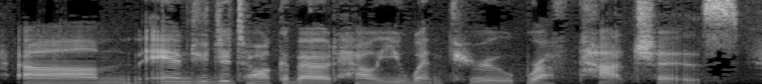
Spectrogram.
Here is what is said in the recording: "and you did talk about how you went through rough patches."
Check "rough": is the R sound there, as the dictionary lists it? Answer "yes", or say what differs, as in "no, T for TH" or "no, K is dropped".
yes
